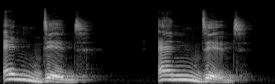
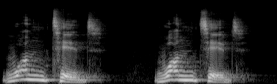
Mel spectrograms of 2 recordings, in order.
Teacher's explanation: when the verb ends with a T or a D sound, the pronunciation of the ED is simply id.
